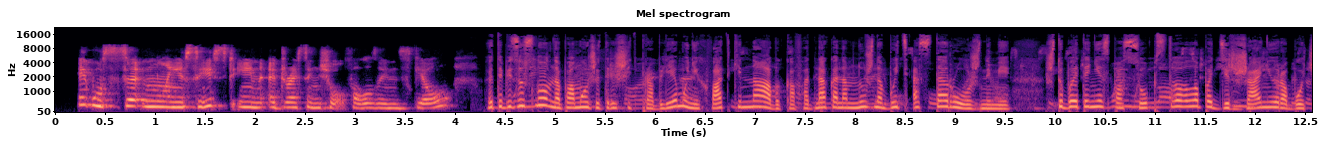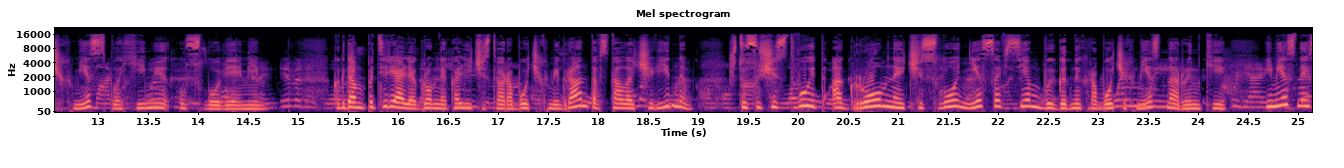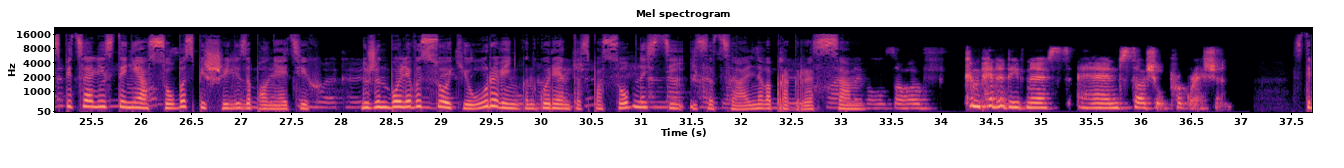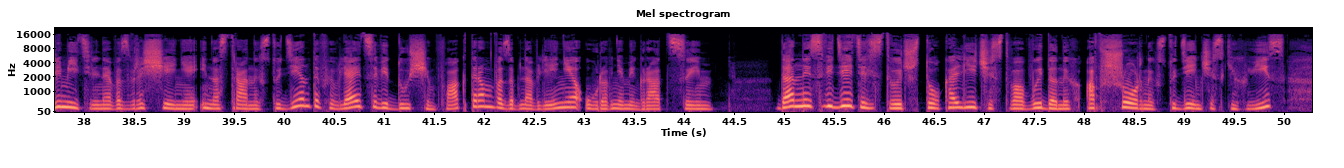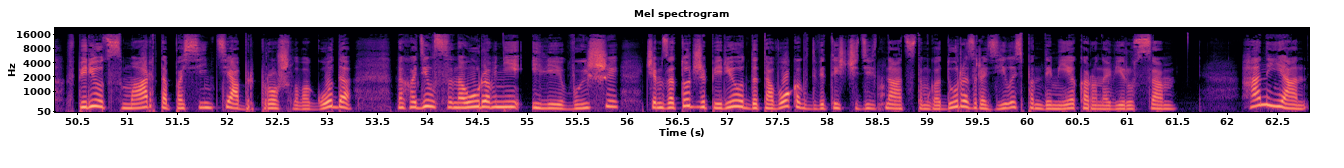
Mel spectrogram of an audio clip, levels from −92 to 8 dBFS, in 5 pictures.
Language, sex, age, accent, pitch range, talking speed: Russian, female, 20-39, native, 185-250 Hz, 100 wpm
